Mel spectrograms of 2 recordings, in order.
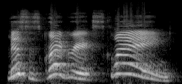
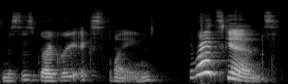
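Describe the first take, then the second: First: Whole sentence yelled, higher and louder; the wrong take, all of it yelled; yelling the whole line. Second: "Missus Gregory exclaimed" said evenly, then a lift on "the Redskins"; the right take, with only "the Redskins" yelled; only the team yelled. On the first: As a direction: shout every word, tag included. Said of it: "It's not". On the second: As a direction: keep "exclaimed" calm and push "Redskins". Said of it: "the part that is yelled". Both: Shown as a demonstration.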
